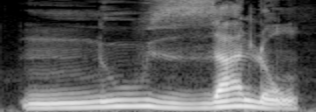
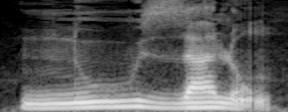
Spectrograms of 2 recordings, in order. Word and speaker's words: nous allons: between the words, so it does mean that you will have to pronounce this z sound, okay? Listen to me. Nous allons. Nous allons.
